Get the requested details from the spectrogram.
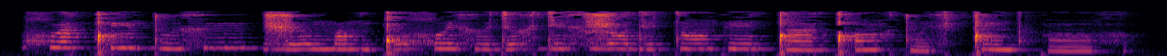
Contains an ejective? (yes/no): yes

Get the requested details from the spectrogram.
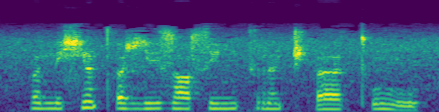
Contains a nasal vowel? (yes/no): yes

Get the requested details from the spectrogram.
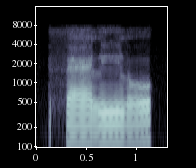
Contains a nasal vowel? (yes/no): yes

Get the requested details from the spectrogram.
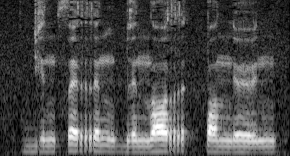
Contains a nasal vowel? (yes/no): no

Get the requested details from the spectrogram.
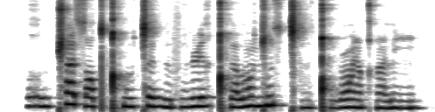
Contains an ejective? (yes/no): no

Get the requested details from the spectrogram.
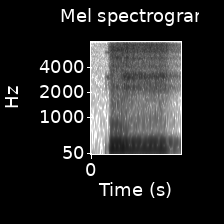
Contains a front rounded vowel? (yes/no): no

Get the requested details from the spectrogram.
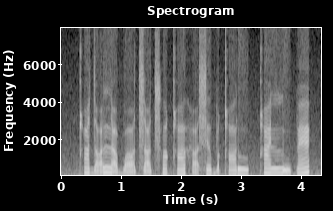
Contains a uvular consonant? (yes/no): yes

